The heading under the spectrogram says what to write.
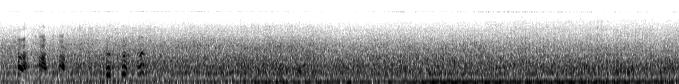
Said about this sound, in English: Bloody hell. Helicopter's coming over.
